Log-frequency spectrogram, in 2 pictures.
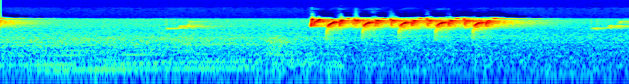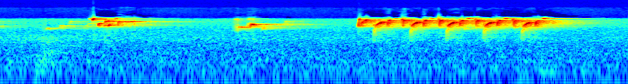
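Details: Goldfinch singing free in nature: after a quiet start with a faint low hum, two quick series of bright repeated notes, with shorter twittering phrases between them.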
